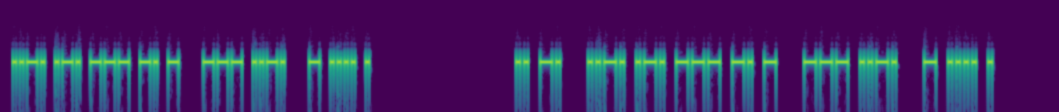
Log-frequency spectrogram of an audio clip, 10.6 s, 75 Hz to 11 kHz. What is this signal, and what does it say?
Morse code, heard as a keyed tone, about 32 wpm, 700 Hz. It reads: FRONT OF THE IN FRONT OF THE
